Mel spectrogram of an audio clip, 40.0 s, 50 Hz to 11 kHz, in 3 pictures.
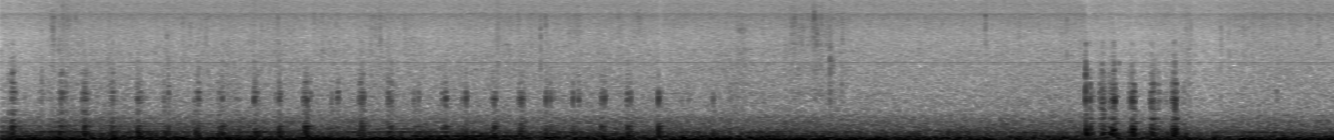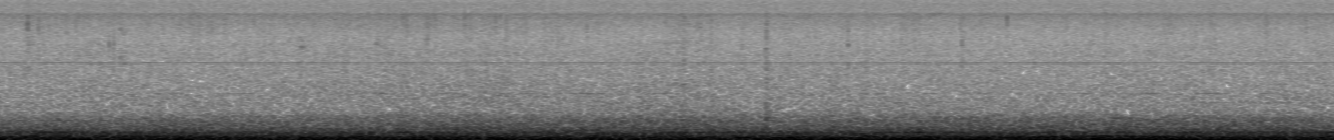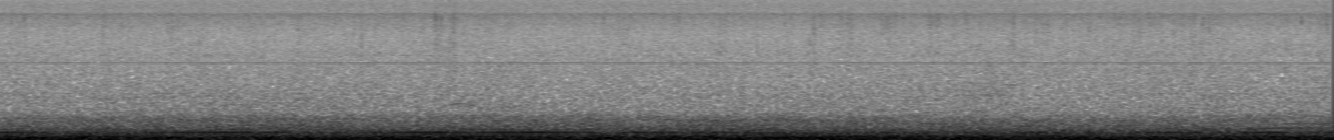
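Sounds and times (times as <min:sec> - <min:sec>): faint hum: 0:00.0 - 0:40.0
wind buffeting microphone: 0:00.0 - 0:40.0.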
